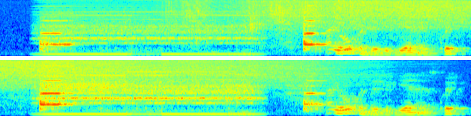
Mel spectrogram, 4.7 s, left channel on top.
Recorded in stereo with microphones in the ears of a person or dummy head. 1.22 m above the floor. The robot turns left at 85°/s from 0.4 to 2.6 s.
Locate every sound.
0.4 s a doorbell: 65° right (ahead or behind), 5 m; by 3.2 s 55° left (ahead or behind), 5 m
3.3 s a man speaking: 70° left (ahead or behind), 3.5 m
